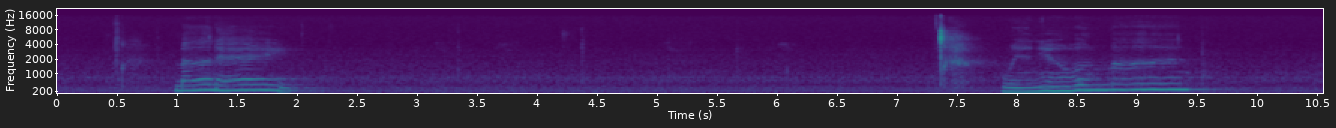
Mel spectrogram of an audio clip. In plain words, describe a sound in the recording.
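A woman sings short sustained notes close to a microphone.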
